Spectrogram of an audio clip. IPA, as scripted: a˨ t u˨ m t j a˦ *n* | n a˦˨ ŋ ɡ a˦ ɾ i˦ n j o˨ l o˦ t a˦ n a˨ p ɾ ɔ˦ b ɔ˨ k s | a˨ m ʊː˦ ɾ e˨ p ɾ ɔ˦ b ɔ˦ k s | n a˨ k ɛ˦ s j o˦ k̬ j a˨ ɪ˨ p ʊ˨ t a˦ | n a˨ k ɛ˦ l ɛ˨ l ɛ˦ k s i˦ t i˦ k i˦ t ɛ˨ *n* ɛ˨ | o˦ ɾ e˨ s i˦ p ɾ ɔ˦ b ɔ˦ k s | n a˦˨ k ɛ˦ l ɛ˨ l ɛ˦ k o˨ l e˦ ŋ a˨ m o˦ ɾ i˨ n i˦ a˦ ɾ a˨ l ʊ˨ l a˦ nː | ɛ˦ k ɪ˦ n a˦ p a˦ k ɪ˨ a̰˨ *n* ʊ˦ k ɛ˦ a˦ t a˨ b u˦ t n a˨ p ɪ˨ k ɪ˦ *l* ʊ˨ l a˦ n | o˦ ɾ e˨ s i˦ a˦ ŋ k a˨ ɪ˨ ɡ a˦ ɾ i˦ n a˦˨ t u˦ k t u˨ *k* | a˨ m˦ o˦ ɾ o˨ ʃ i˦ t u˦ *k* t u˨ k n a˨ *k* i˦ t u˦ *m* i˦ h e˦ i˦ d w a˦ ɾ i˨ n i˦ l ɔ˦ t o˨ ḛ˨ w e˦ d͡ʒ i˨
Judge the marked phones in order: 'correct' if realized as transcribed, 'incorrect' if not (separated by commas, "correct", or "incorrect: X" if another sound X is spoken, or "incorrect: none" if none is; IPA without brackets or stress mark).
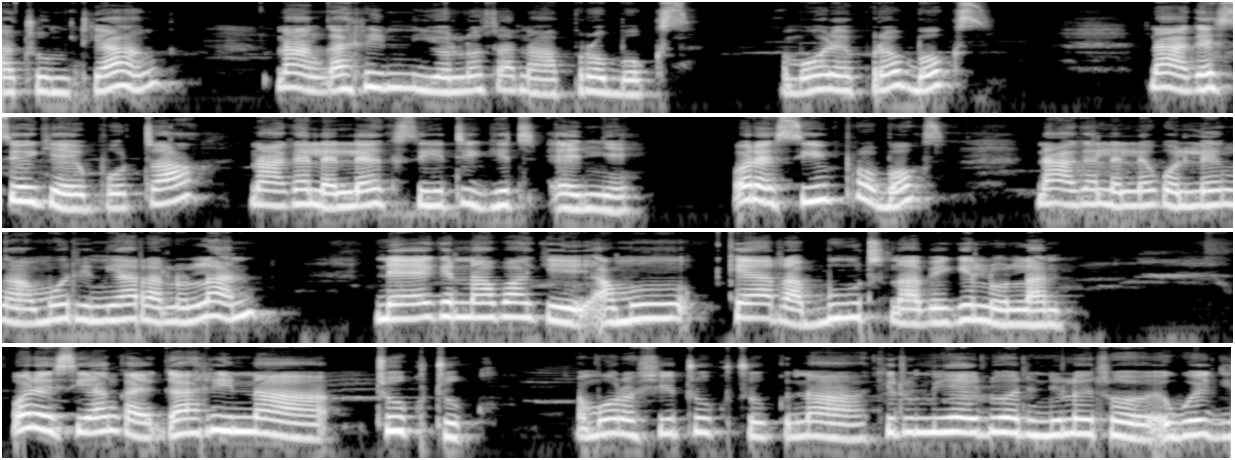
incorrect: ŋ, incorrect: ɲ, incorrect: m, correct, correct, correct, correct, correct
